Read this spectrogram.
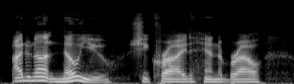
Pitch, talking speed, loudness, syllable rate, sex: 130 Hz, 205 wpm, -19 LUFS, 4.4 syllables/s, male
